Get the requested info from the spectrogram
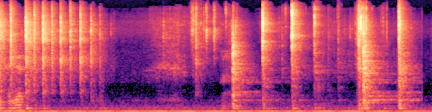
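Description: A mountain bike's rear drivetrain clicking as the wheel is spun by hand and the gears are shifted down the cassette. A fast run of clicks comes first, then several separate sharper clicks a second or so apart.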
